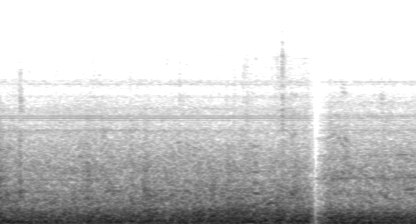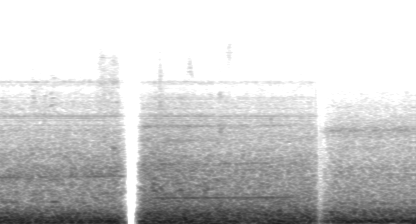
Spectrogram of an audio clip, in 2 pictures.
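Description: A train rumbles steadily at speed, heard from inside a carriage.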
